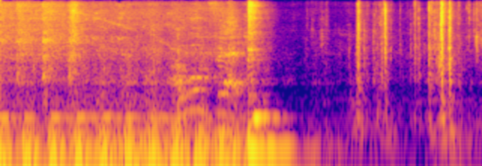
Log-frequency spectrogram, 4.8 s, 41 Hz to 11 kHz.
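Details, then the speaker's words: Honda Civic B20, day two after block weld repair of broken VTEC fitting hole: starter cranks about four beats a second for 2.5 s, no firing; crank no start, owner suspects alarm system, earlier suspected no fuel. "this is currently day two of working on the honda like you saw it's all back together and the car doesn't want to start"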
